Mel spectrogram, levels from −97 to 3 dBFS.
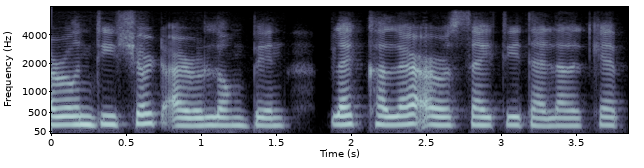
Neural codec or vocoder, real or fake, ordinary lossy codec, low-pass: codec, 16 kHz, 0.8 kbps, ZipCodec; fake; none; 7.2 kHz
